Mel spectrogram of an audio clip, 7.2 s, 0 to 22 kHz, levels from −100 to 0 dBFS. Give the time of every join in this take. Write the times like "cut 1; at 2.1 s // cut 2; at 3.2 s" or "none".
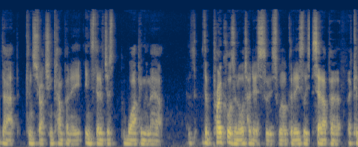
cut 1; at 1.6 s // cut 2; at 3.7 s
